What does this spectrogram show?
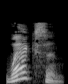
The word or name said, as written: waxen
